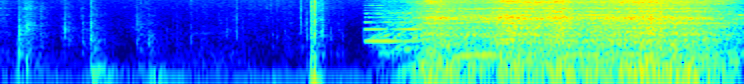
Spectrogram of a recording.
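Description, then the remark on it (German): A few soft handling clicks and a sharp click, then a small handheld vacuum cleaner switches on to clean a microphone, its loud high-pitched whirring drone running steadily to the end. “Das macht man ja nicht, wenn man erstmal irgendwo aus der Abstellkammer den großen Staubsauger mit dem langen Schlauch holen muss, sondern man nimmt, schnappt sich einfach das Ding.”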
